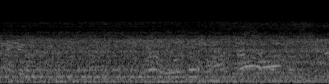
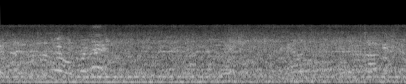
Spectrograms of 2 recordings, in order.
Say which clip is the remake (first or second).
second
